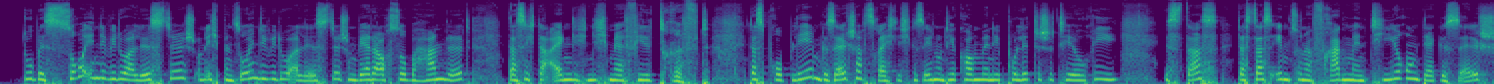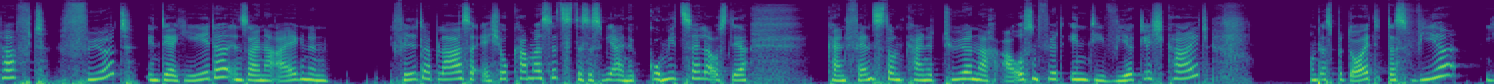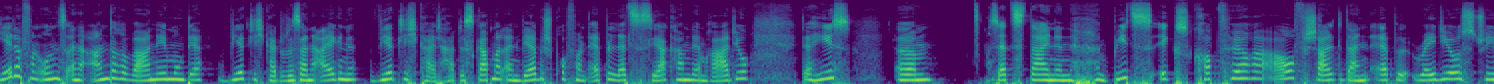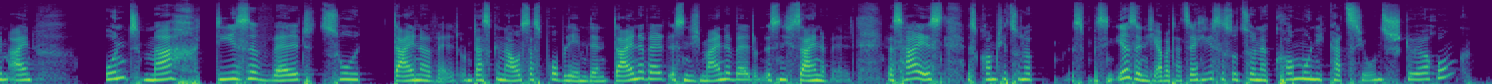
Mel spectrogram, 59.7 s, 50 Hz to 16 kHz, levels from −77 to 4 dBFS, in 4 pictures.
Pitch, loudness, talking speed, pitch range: 245 Hz, -16 LUFS, 165 wpm, 230-270 Hz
